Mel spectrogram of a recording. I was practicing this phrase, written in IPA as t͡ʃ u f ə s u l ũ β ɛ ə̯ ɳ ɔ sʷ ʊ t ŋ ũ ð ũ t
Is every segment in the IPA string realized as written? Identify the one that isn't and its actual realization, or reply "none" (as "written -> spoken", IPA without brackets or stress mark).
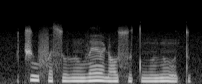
ʊ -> ə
